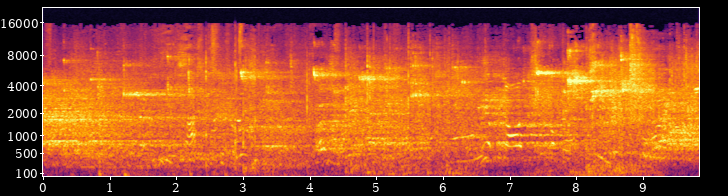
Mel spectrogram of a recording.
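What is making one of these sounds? A ball is kicked with a dull thud.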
